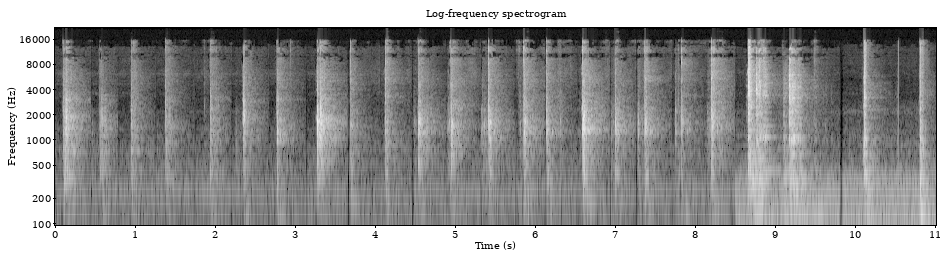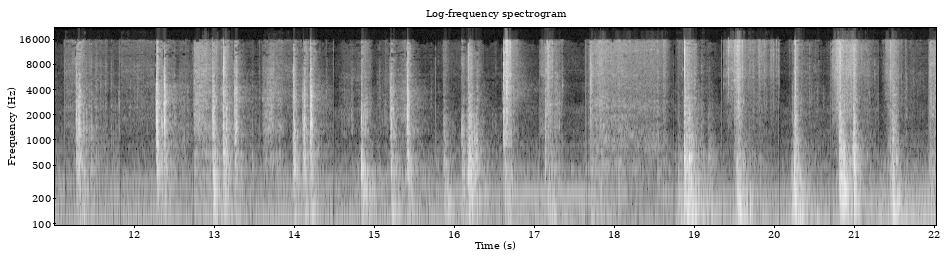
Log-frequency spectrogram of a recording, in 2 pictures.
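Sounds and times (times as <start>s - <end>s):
items set down in fridge: 18.7s - 22.0s.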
